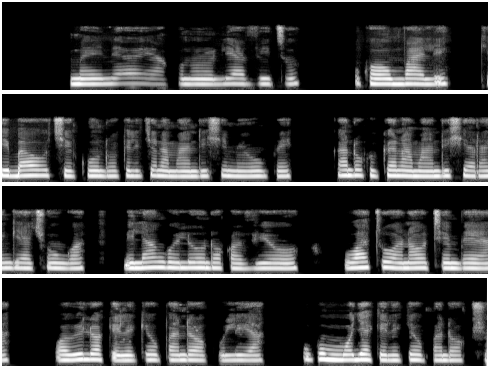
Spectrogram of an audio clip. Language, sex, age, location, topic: Swahili, female, 18-24, Mombasa, government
